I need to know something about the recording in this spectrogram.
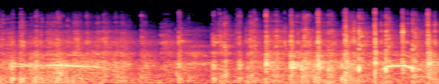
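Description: Paintball markers firing: many irregular sharp pops from several guns at once, with distant voices shouting.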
